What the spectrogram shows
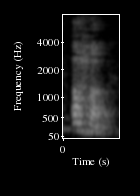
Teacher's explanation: ऐसा प्रतीत होगा कंठ से इसका उच्चारण हो रहा है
